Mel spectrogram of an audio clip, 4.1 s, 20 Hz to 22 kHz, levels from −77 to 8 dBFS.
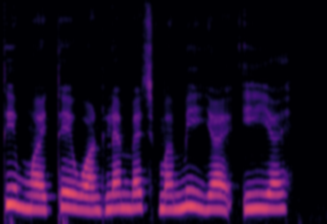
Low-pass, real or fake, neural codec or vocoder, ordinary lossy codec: none; real; none; none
